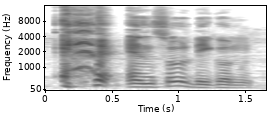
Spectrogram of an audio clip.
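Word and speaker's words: Entschuldigung: আমি উচ্চারণটাও লিখে দিছি হাল দেন হচ্ছে সেটার উচ্চারণ হবে এন্ড সল ডি গং তার মানে হচ্ছে এনসডিং মানে হচ্ছে এক্সকিউজ মি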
